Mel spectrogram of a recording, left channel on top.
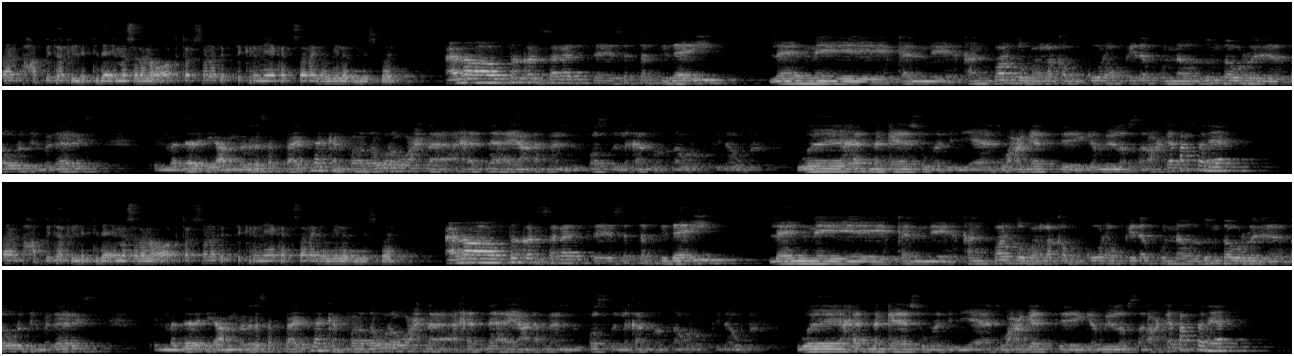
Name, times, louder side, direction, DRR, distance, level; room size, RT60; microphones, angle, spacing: voice 1, 0.0-4.0, left 2 dB, 10° left, 5 dB, 0.4 m, -31 dB
voice 2, 4.4-7.1 7.7-14.2 14.4-20.5 20.8-25.1, right 1 dB, 45° right, 0 dB, 1.2 m, -32 dB
8.7 x 3.9 x 2.8 m, 0.79 s
head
